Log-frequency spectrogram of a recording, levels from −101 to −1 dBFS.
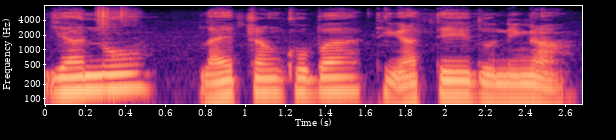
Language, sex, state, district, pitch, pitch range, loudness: Garo, male, Meghalaya, South Garo Hills, 130 Hz, 110-140 Hz, -20 LUFS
